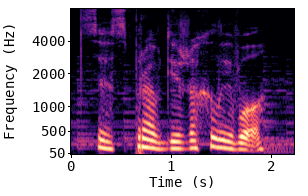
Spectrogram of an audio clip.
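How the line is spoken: Horrified muttering. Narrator (Ukrainian): бурмотів лорд Джон, котрого ця пожежа, здавалося, вжахнула більше, аніж усе інше

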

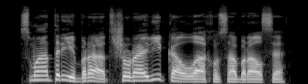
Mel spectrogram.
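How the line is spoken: Laughing. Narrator (Russian): засмеялся Хамид

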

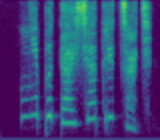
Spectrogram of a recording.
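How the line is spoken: Broken, halting voice. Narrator (Russian): прерывистым голосом произнесла Падма

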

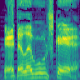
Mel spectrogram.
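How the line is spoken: Roaring. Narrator (Russian): взревел Олимпий

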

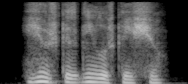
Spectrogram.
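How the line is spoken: Breathy exhale. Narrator (Russian): выдохнула она

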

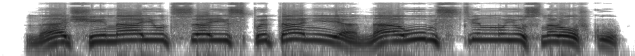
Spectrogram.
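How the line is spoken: Shouting elder giant. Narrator (Russian): крикнул старший великан

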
